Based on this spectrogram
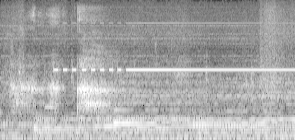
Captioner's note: monitor beeps rapidly, then flatlines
